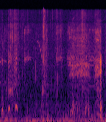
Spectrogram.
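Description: Men laughing: a few short voiced laughs in the first half second, then softer breathy laughter.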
